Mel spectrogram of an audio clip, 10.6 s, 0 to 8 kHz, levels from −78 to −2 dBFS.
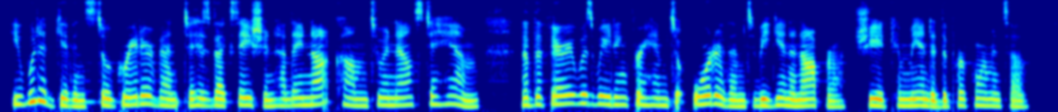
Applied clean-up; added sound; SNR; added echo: neural mask model DeepFilterNet 3.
